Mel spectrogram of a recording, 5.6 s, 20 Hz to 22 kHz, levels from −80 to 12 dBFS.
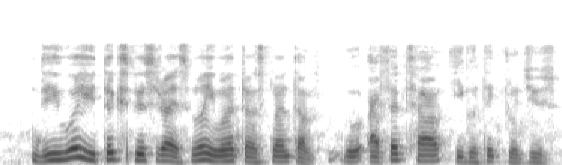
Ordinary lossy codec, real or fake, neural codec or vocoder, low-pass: none; fake; codec, 16 kHz, 4 kbps, FreqCodec, larger model; 7.2 kHz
